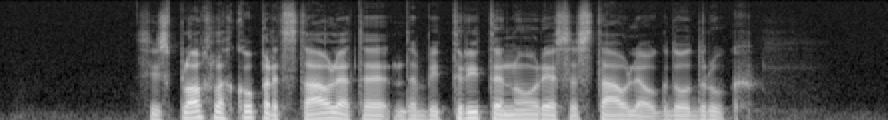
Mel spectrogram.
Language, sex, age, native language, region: Slovenian, male, 18-29, Slovenian, Central Slovenia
